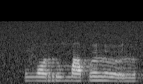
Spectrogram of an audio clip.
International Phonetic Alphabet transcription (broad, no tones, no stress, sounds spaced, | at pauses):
v ɔ r u m ɑ p ɵ l ɵ l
